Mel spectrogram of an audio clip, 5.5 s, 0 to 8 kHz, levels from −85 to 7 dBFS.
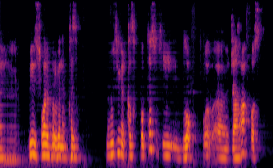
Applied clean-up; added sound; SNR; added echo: neural mask model DeepFilterNet 3.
